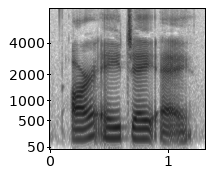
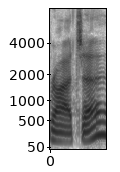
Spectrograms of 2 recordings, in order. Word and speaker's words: Raja: Now, the final of the 4 paths is Raja Yoga, R-A-J-A. You can pronounce it Raja. It's more of an American or Ameriscrit way of pronouncing it as opposed to the Sanskrit way of pronouncing it, which would be Raja Yoga.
